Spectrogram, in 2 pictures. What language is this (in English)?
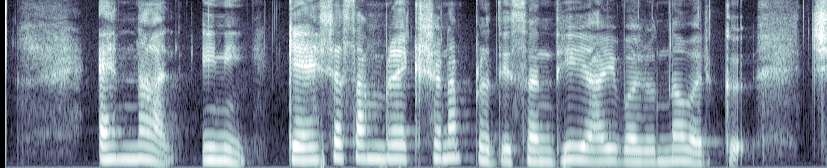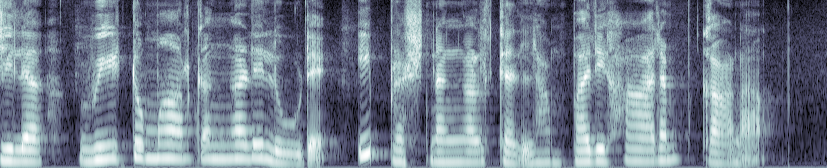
Malayalam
